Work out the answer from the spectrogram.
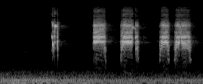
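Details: Kaala teetar, the black francolin, uttering a loud rasping phrase: one short clipped note, then four broad, scratchy notes in a jerky rhythm, over a steady low hum.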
